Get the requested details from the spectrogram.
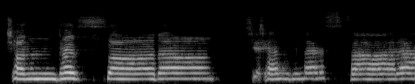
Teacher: ఛందస్సారా ఛ అనేది మహాప్రాణం, సా కింద సావత్తు వచ్చింది కాబట్టి ఛందస్ సారా.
